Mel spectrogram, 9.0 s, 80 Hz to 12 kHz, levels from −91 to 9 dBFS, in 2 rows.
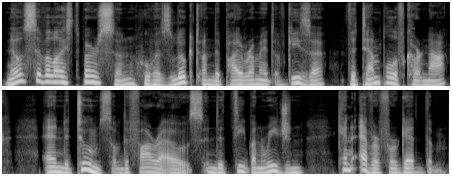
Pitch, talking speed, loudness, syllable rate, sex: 140 Hz, 195 wpm, -19 LUFS, 5.5 syllables/s, male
